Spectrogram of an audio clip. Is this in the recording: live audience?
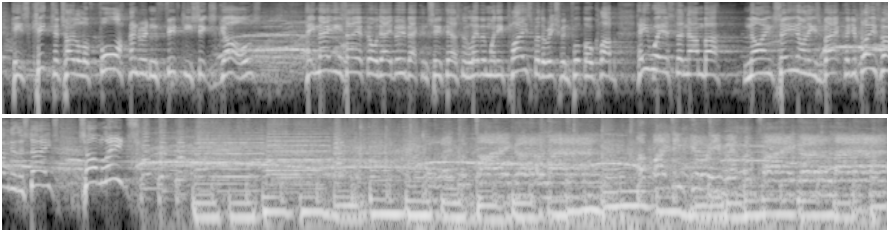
yes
